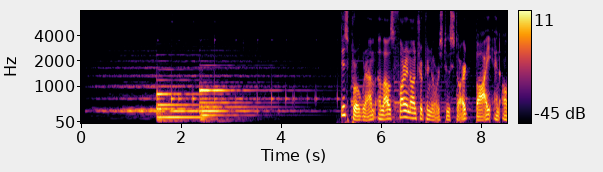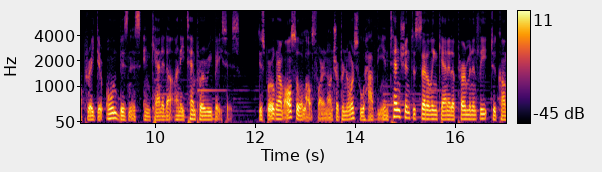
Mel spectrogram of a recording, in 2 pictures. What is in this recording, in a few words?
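English, voices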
